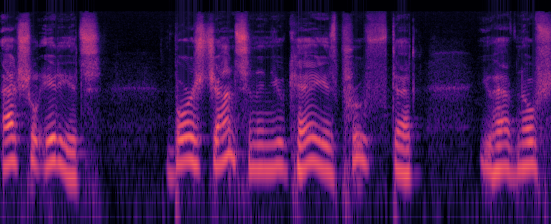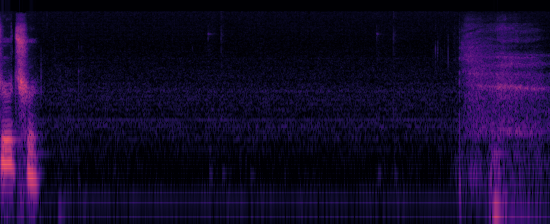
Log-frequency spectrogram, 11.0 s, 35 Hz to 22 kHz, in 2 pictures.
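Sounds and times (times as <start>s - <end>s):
man breathing in close to microphone: 4.3s - 4.8s, 10.1s - 11.0s.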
